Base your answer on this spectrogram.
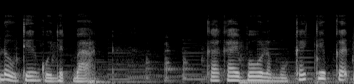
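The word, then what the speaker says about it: Kakeibo: Kakaibo, phát âm là Kakaibo,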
